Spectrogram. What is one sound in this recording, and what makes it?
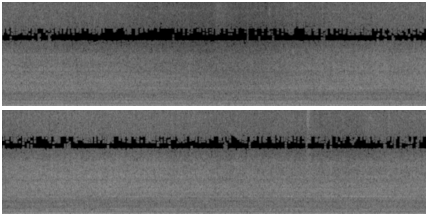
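Wind blows steadily, rumbling outdoors.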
